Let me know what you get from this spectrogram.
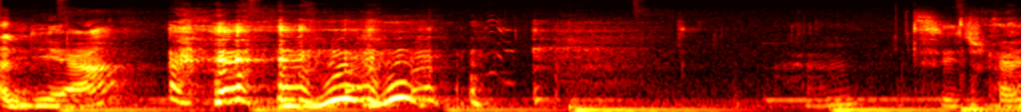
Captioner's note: both giggling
